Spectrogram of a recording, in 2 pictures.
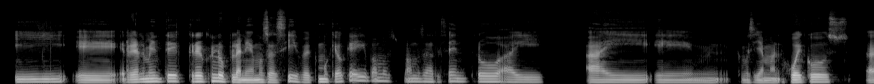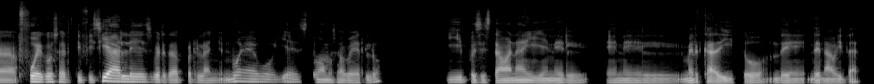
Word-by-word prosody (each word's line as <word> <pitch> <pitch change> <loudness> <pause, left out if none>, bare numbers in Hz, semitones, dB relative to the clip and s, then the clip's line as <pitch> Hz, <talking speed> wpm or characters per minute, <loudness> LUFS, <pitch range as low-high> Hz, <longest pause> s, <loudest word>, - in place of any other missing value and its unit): y, 120 +2 0
eh, 100 0 +1
realmente 135 +5 +3
creo 135 -1 +4
que 140 - 0
lo 145 -3 +6
planeamos 105 -1 +3
así. 105 +6 -1
Fue 105 -2 -3
como 125 +3 +1
que: 125 - -4
"Okey, 95 -9 -1
vamos 155 -2 -6
vamos 135 0 -4
al 125 -2 -5
centro". 130 -1 -2
Hay 110 0 -4 0.4
hay, 105 0 -1
em, 100 -2 -4 0.2
¿cómo 100 - -9
se 100 - -9
llaman? 95 -2 -1
Juegos, 115 +1 +1
ah, 100 0 0
fuegos 125 -1 +5
artificiales, 120 +3 +4
¿verdad? 100 -2 -1
Por 105 - -6
el 100 - -1
Año 95 +1 -5
Nuevo 125 -3 -2
y - - -6
esto, 115 0 -6
vamos 105 -1 -2
a 100 - -1
verlo 95 -1 -4 0.6
y 110 0 -2
pues, 105 0 -3
estaban 95 0 +1
ahí 100 -3 +2
en 90 0 0
el 90 0 -3
en 90 0 -4
el 85 -1 -4
mercadito 85 0 +1
de 90 -1 -2
de 95 - 0
Navidad. 85 -1 -2
105 Hz, 165 wpm, -24 LUFS, 95-120 Hz, 0.6 s, lo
